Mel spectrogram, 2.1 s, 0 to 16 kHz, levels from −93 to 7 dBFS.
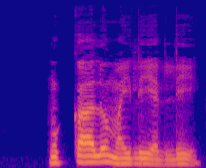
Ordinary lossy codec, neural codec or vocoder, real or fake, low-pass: AAC, 48 kbps; vocoder, 44.1 kHz, 128 mel bands every 512 samples, BigVGAN v2; fake; 14.4 kHz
